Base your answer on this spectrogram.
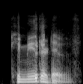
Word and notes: commutative: American English

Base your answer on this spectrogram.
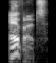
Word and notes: evert: British English

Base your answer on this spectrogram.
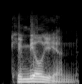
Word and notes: chameleon: American English

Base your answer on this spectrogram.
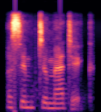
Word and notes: asymptomatic: Indian

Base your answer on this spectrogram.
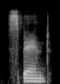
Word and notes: spend: Indian

